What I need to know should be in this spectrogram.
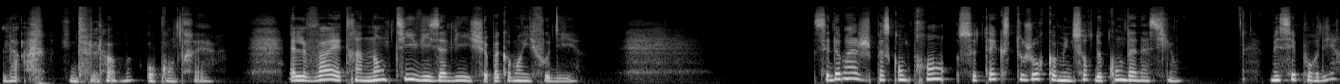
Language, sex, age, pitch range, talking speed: French, female, 50-69, 160-220 Hz, 155 wpm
